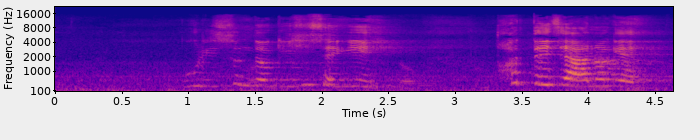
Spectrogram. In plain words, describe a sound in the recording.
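A woman cries out in a wailing voice through a microphone, echoing in a large hall.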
